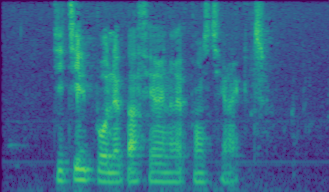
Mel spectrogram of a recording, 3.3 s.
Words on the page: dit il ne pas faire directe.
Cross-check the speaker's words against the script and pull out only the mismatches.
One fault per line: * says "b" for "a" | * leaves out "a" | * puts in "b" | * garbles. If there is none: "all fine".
* puts in "pour"
* puts in "une réponse"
